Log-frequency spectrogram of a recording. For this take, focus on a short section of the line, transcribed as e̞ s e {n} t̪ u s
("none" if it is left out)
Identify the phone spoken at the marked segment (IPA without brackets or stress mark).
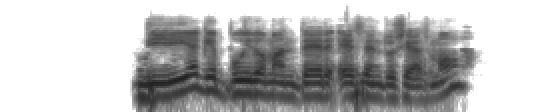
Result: n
